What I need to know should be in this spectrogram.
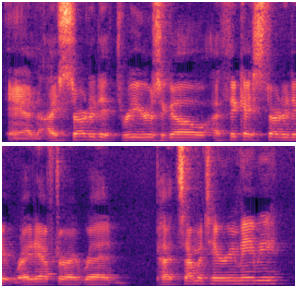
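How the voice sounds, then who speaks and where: A man's voice: fairly high pitch, moderate pace. A man hosting a book channel, talking casually to the camera in an informal, rambling way. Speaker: book review channel host.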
